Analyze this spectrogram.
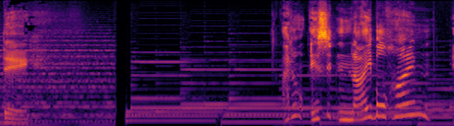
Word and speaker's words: Nibelheim: i don't is it nibbleheim is it mount nibal that sounds right but mount nibble n-i-b-e-l but nibbleheim sounds better than nibelheim maybe it's one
